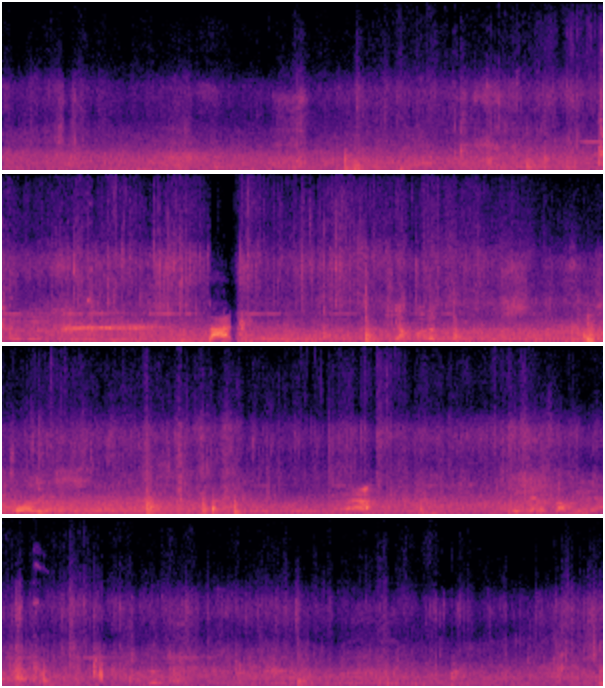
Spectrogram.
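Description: Long-handled wash brush scrubbing soapy truck bodywork: a steady scrubbing hiss, with a single sharp click about eight seconds in.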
